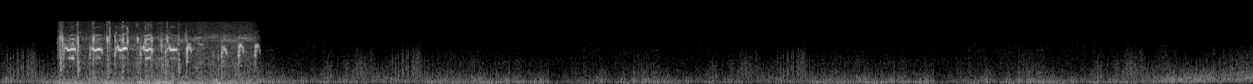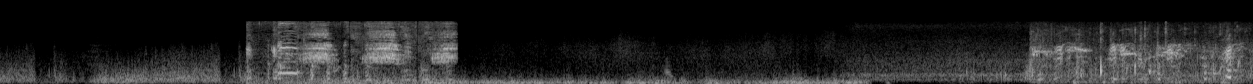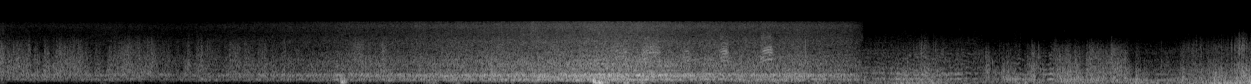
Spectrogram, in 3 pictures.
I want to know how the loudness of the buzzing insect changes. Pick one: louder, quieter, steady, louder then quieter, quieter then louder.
louder then quieter.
